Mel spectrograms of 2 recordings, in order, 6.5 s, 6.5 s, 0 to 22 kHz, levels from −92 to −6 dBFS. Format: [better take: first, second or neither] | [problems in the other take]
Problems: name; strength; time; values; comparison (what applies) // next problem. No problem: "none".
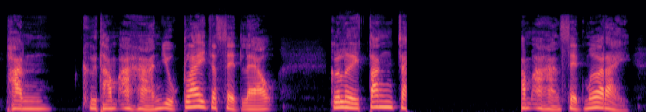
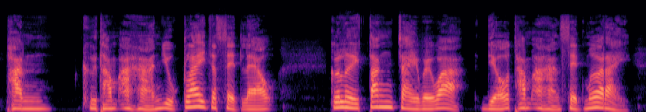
second | audio cutting out; at 4 s for 1 s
